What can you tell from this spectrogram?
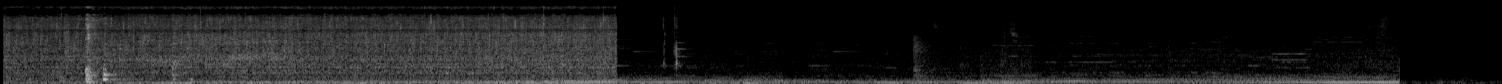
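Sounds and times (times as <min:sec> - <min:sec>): chicken sizzling in a pan: 0:00.0 - 0:06.2.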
